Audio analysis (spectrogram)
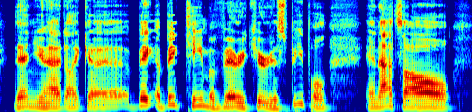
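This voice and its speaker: Recorded very cleanly against a silent background, a man in a Quebec accent speaks at a fairly high pitch and a moderate pace. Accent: Québécois French-accented English. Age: 60s. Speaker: posturology trainer. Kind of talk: interview conversation. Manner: animated.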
